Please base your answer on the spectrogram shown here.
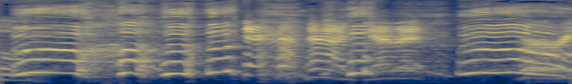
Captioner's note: laughs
